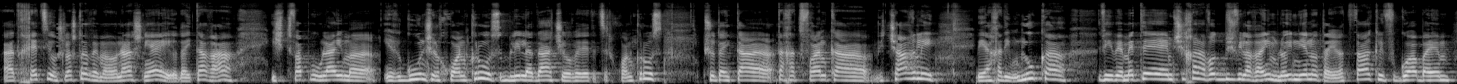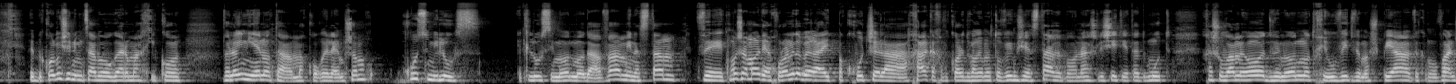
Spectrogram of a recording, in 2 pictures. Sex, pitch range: female, 180-220 Hz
